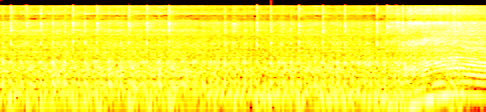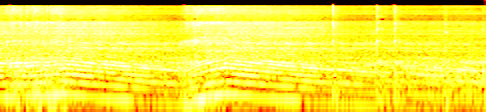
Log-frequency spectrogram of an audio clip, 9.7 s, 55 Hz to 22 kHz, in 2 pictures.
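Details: Model 070 two-stroke chainsaw, repaired after lacking power and backfiring, cutting wood: revs high, then drops and labours twice as it bites in, recovering cleanly with no popping or backfire heard.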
